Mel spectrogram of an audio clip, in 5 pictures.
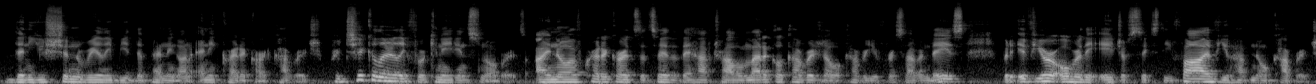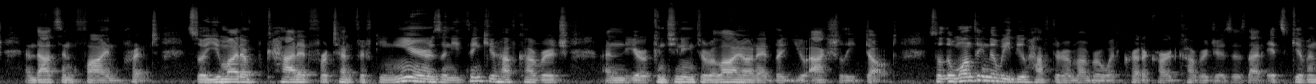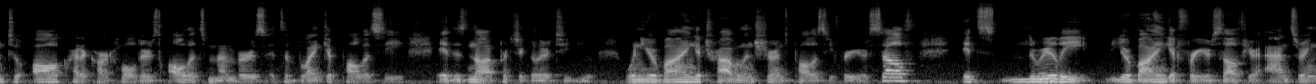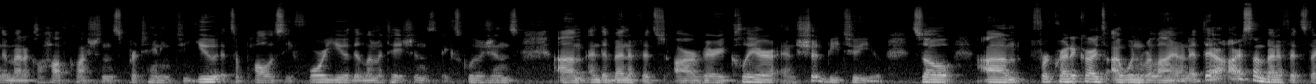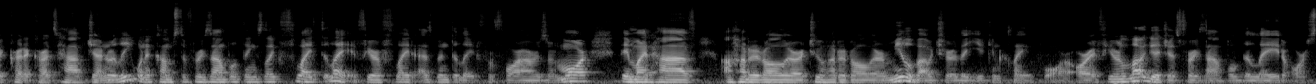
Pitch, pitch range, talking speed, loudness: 105 Hz, 95-110 Hz, 205 wpm, -25 LUFS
